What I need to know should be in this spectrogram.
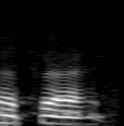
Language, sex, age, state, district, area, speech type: Bodo, male, 45-60, Assam, Udalguri, urban, conversation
